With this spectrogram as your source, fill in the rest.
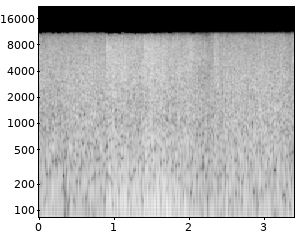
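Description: A large explosion booms.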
